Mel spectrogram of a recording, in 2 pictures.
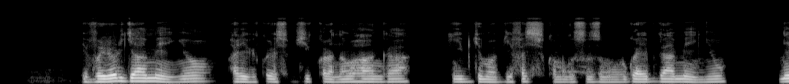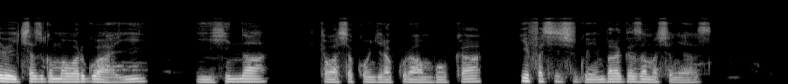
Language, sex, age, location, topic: Kinyarwanda, male, 25-35, Kigali, health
